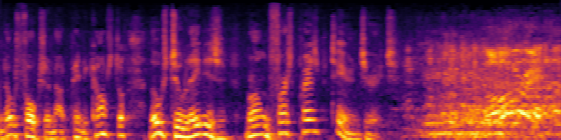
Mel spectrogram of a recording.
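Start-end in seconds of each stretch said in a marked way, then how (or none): 0.0-4.0 quieter put-on whisper. Retelling what the pastor whispered mid-sermon: imitating a whisper. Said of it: "he whispered and said".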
